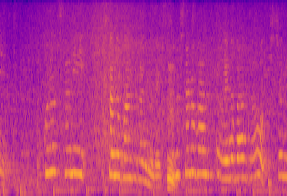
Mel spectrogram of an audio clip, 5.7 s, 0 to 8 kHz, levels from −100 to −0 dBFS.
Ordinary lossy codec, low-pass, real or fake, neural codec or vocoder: none; none; real; none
